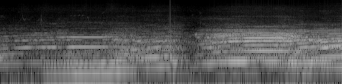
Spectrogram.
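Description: Two long, deep moos from cows at a farm, one after another with a brief pause between, loud, with no talking.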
